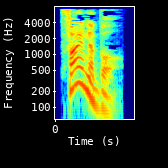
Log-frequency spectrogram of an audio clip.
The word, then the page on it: finable: British English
